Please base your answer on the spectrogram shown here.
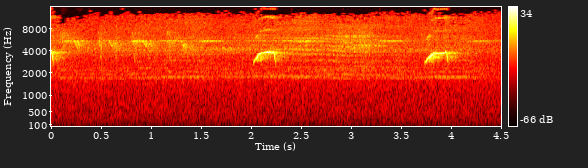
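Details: Two high, rising whistled notes from an Atlantic royal flycatcher, nearly two seconds apart, with a continuous hissing natural background.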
